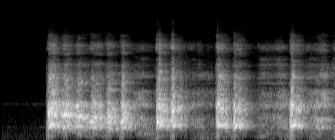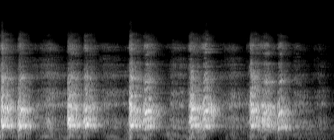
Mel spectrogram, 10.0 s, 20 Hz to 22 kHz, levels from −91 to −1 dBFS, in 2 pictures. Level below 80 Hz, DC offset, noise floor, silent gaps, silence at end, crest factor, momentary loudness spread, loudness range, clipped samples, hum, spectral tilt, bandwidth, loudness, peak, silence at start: -64 dBFS; under 0.1%; -75 dBFS; none; 0.55 s; 18 dB; 15 LU; 3 LU; under 0.1%; none; -4 dB/octave; 8 kHz; -17 LUFS; 0 dBFS; 0.7 s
